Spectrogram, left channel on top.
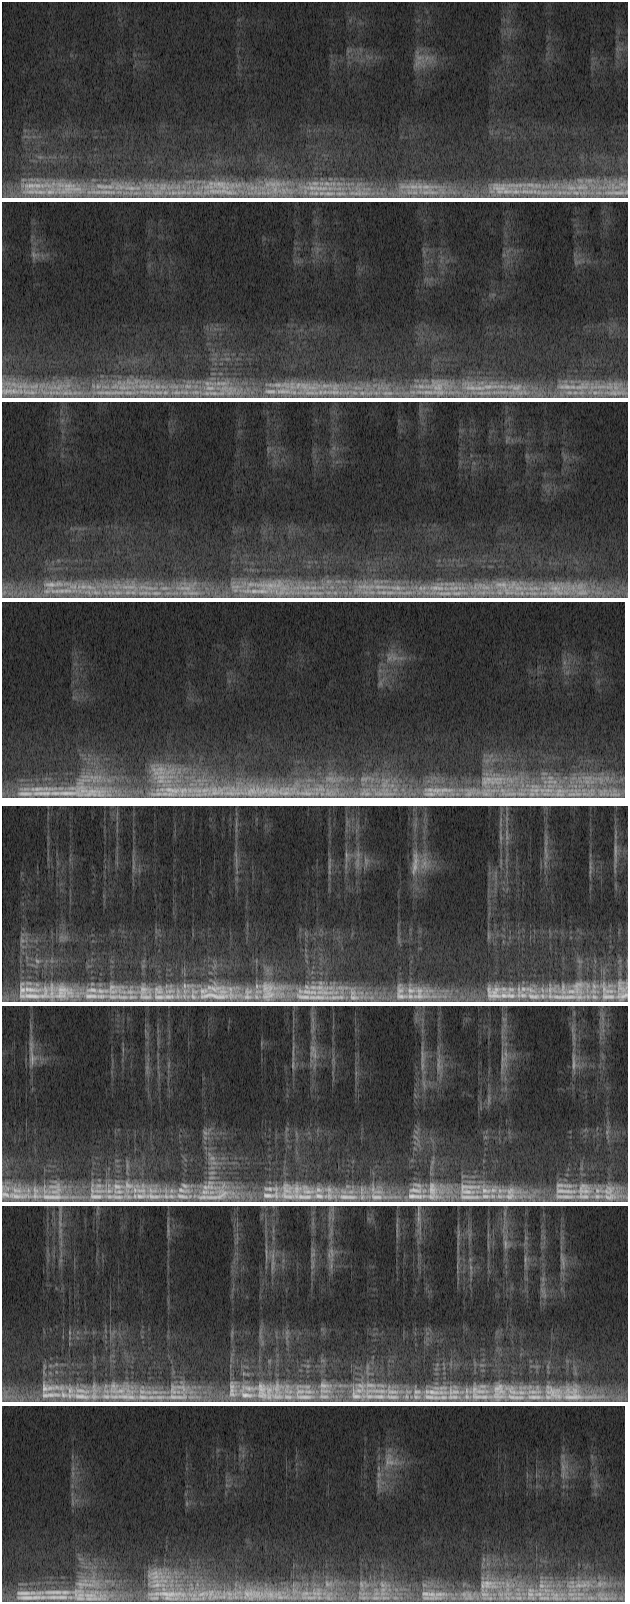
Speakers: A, on the right; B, on the right.
A: Pero una cosa que me gusta de ese libro es que, bueno, tiene como su capítulo donde te explica todo y luego ya los ejercicios. Entonces, ellos dicen que no tienen que ser en realidad, o sea, comenzando no tienen que ser como, como cosas, afirmaciones positivas grandes, sino que pueden ser muy simples, como, no sé, como me esfuerzo o soy suficiente o estoy creciendo. Cosas así pequeñitas que en realidad no tienen mucho pues como peso, o sea, que tú no estás como, ay, no, pero es que, que escribo, no, pero es que eso no estoy haciendo, eso no soy, eso no.
B: Mm,
A: Mm.
B: ya. Ah, bueno, bueno, si hablamos de esas cositas, sí, definitivamente me tocas como colocar las cosas en, en práctica porque, claro, tienes toda la razón.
